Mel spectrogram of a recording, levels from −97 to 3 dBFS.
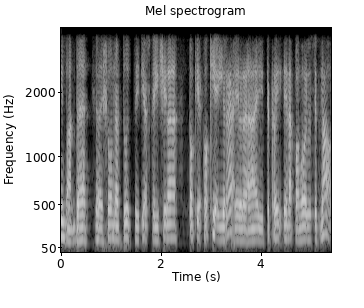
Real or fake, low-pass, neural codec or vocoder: fake; 3.6 kHz; codec, 16 kHz in and 24 kHz out, 0.6 kbps, FireRedTTS-2 codec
